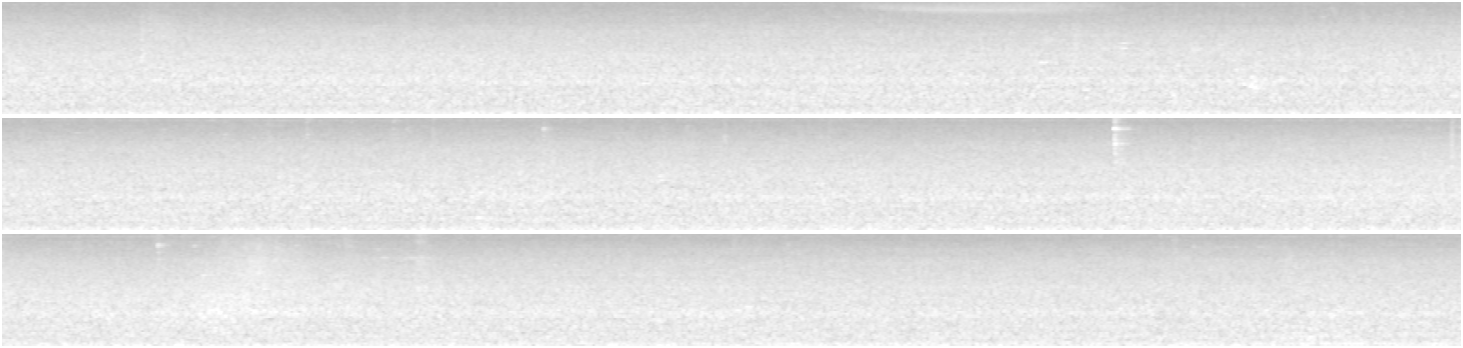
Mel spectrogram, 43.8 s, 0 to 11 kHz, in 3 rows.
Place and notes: Rua Taguá - Night
Night in São Paulo in one business day. #brasil #SAOPAULO #CENTRO #Hospitais #BRAZIL
- Liberdade, São Paulo - SP, Brazil, 3 May, 00:10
